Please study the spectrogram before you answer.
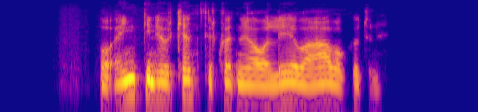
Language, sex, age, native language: Icelandic, male, 40-49, Icelandic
